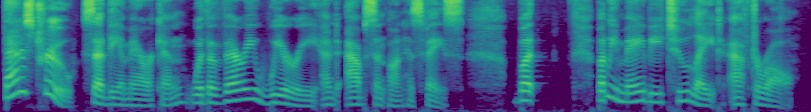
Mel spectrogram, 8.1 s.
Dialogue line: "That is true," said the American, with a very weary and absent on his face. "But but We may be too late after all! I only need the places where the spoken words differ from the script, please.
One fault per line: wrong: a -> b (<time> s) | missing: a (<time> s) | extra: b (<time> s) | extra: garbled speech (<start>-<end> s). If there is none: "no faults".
no faults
